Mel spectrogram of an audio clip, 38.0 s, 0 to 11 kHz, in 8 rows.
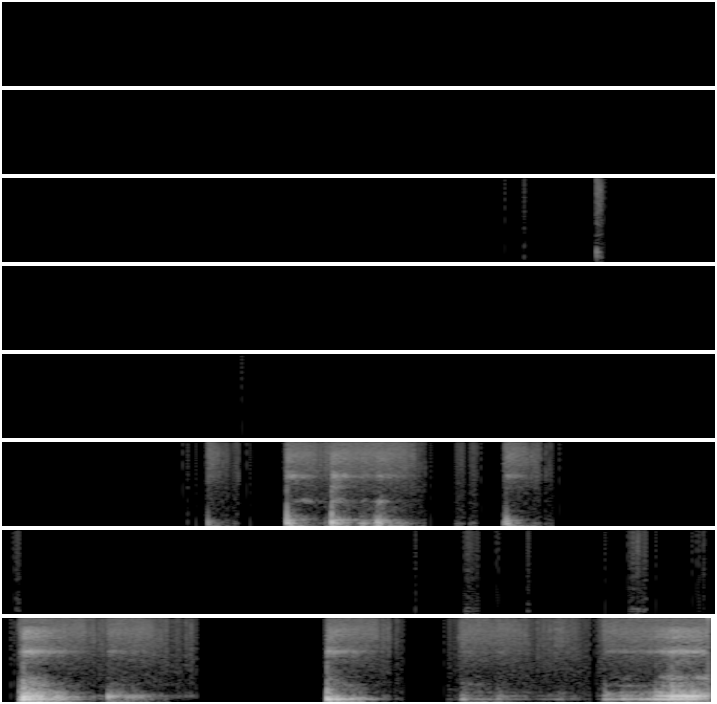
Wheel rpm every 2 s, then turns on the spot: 0, 0, 0, 0, 0, 0, 0, 0, 0, 0, 0, 0, 0, 0, 0, 0, 0, 0, 0.
none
